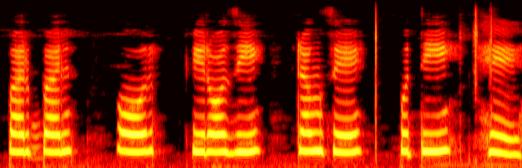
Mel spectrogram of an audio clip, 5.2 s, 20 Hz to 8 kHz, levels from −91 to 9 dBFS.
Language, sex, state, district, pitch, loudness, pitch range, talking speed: Hindi, female, Madhya Pradesh, Bhopal, 315 Hz, -12 LUFS, 310-325 Hz, 80 wpm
